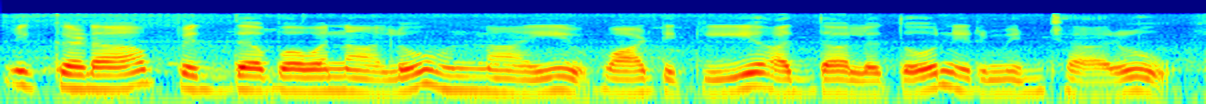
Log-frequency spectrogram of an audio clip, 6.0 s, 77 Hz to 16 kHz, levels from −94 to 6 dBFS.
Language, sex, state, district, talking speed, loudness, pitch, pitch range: Telugu, female, Telangana, Hyderabad, 70 wpm, -17 LUFS, 150 Hz, 140-170 Hz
